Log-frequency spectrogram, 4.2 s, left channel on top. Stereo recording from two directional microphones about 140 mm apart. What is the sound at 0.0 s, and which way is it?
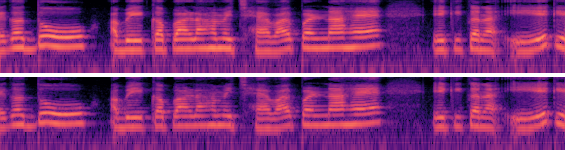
Speech, 50° left (ahead or behind).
